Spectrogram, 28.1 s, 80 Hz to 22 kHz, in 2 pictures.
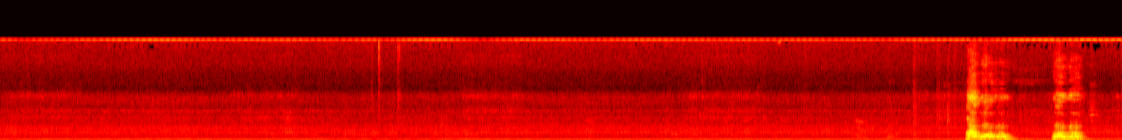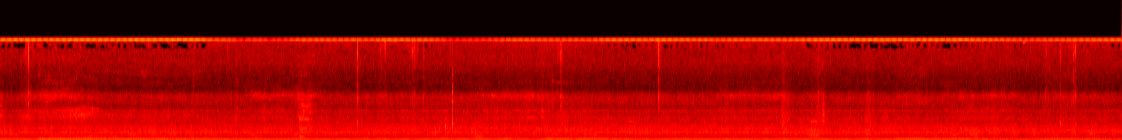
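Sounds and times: electrical hum: 1.1 - 28.0
dog barking: 10.7 - 11.4, 12.1 - 13.8, 23.8 - 28.0.

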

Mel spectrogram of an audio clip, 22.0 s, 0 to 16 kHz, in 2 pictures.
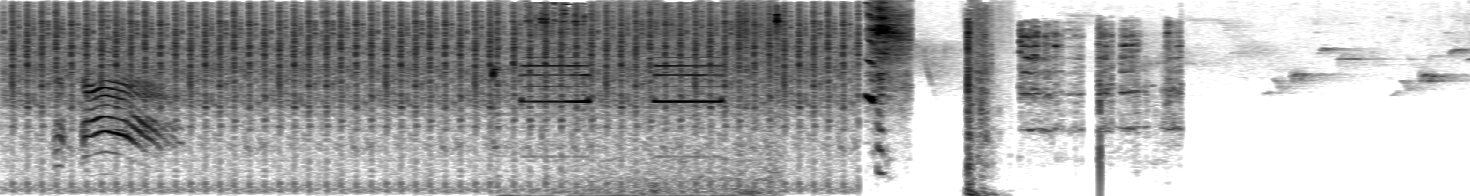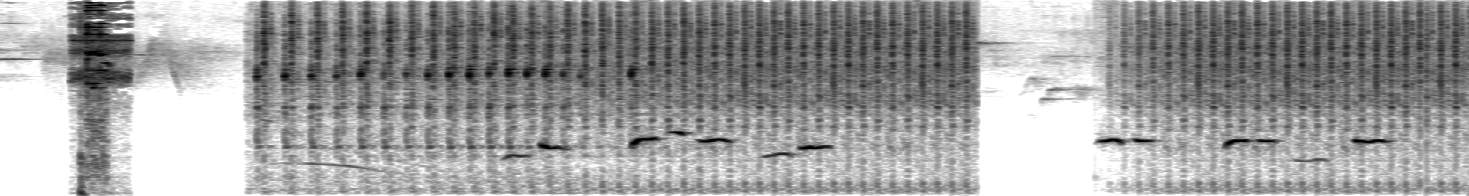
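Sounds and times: small tractor engine chugging: 0.0 - 6.5, 12.9 - 18.4, 19.3 - 22.0
birds chirping: 9.4 - 21.7.

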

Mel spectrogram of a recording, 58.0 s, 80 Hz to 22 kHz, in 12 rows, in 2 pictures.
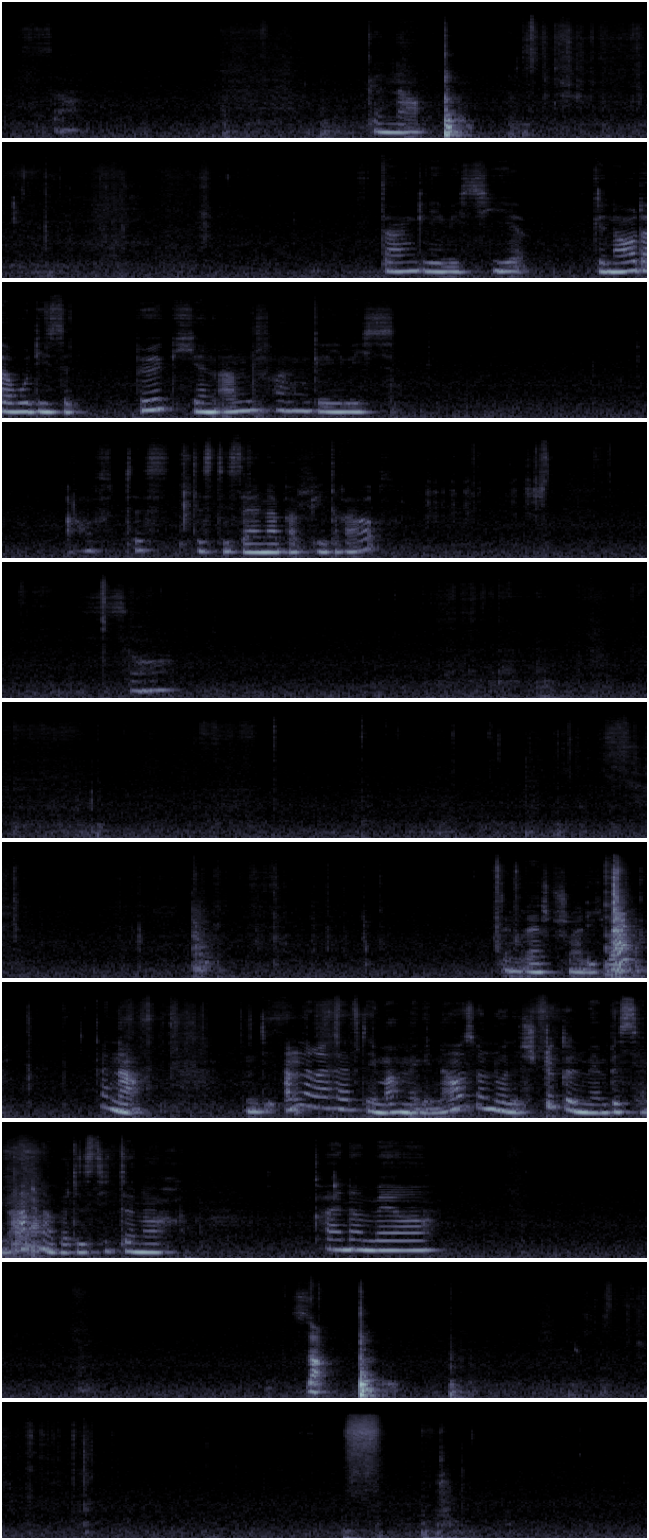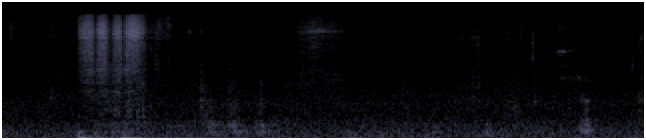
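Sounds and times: knock on wooden tabletop: 3.3 - 3.6
paper rustling: 3.8 - 6.5, 47.9 - 49.2.

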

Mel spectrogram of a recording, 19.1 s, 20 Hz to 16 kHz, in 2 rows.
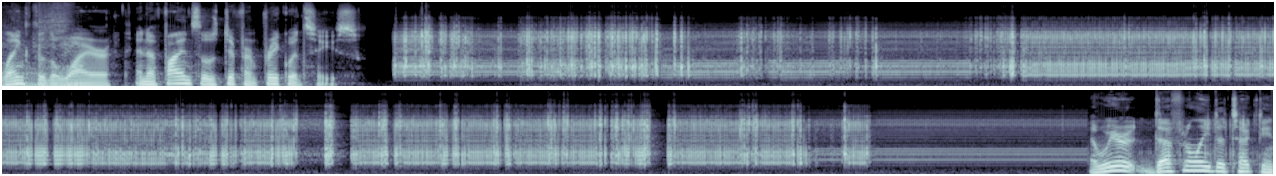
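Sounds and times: radio static hiss: 0.0 - 0.6, 3.0 - 16.8
crackles and clicks: 3.0 - 16.4
steady buzzing hum: 3.5 - 17.7.

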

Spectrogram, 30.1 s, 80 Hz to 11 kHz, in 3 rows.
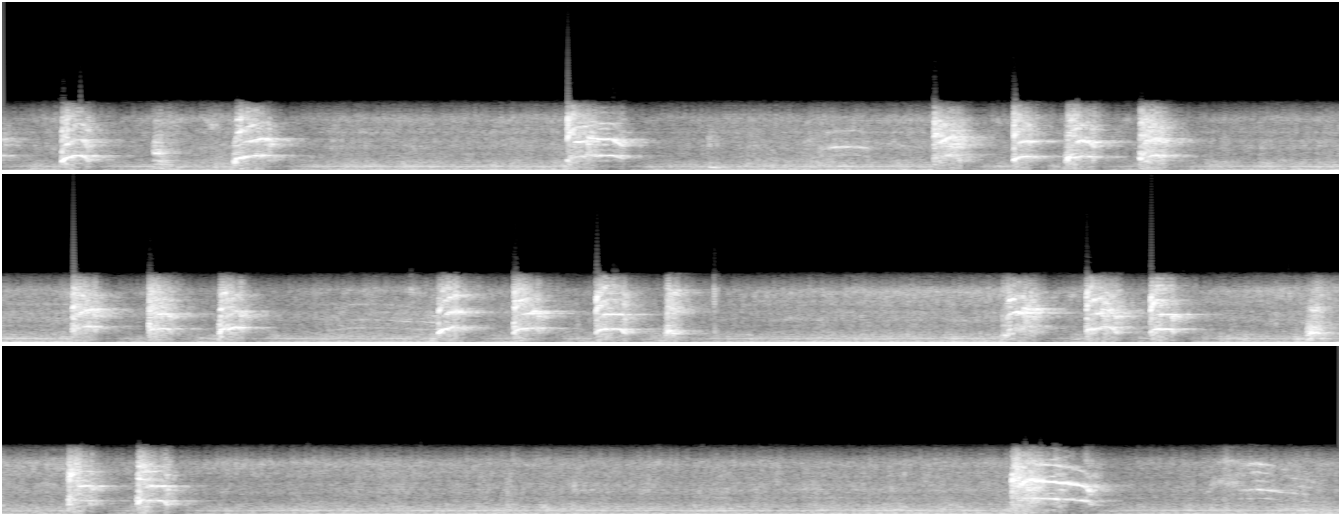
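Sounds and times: puppy yipping: 0.0 - 0.9, 1.8 - 2.3, 4.2 - 4.9, 7.0 - 9.0, 10.6 - 12.0, 13.2 - 15.3, 17.6 - 19.0, 27.6 - 28.4.

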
